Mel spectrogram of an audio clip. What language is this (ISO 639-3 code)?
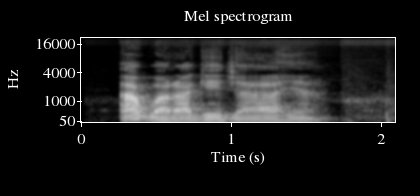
ibo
